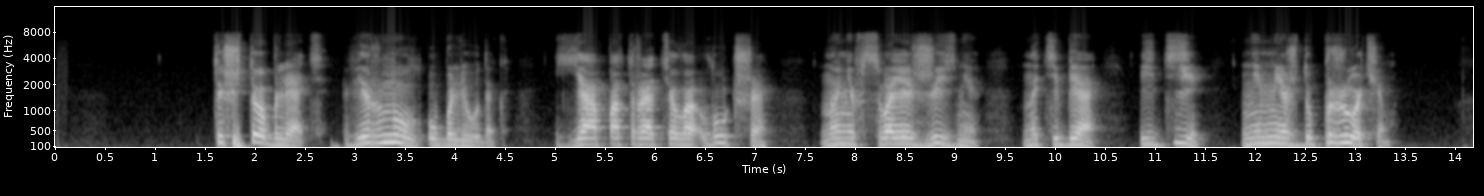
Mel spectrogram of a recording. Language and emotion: Russian, angry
